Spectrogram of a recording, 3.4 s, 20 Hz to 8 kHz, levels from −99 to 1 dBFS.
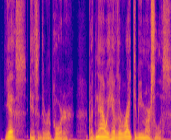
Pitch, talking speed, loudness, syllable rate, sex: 90 Hz, 225 wpm, -18 LUFS, 6.4 syllables/s, male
